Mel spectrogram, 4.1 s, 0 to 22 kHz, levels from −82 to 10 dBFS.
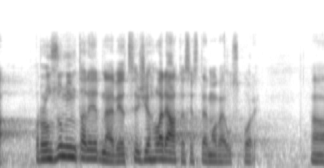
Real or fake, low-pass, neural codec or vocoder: fake; 10.8 kHz; autoencoder, 48 kHz, 128 numbers a frame, DAC-VAE, trained on Japanese speech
